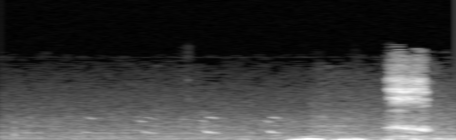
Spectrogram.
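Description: Faint, scattered bird calls over a quiet background, with a short low murmur of a voice near the end.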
